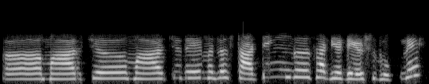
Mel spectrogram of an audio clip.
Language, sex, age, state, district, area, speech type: Punjabi, female, 30-45, Punjab, Ludhiana, urban, conversation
